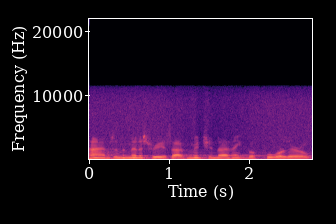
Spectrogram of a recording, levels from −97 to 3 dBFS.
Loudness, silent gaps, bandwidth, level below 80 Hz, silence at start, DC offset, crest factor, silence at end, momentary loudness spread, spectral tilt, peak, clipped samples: -32 LUFS; none; 11.5 kHz; -56 dBFS; 0 s; under 0.1%; 16 dB; 0 s; 4 LU; -6.5 dB/octave; -14 dBFS; under 0.1%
